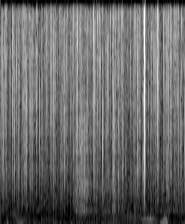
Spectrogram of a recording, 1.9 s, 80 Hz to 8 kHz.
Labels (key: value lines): label: biophony, cascading saw
recorder: SoundTrap 600 or HydroMoth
